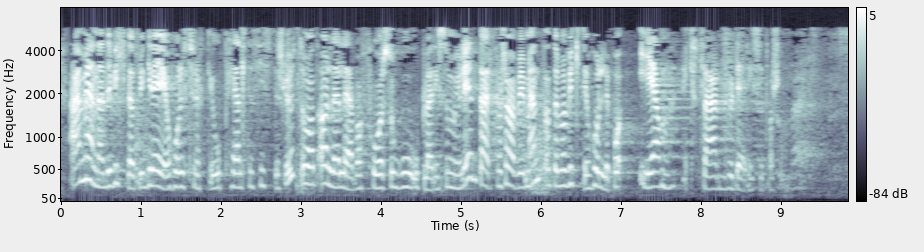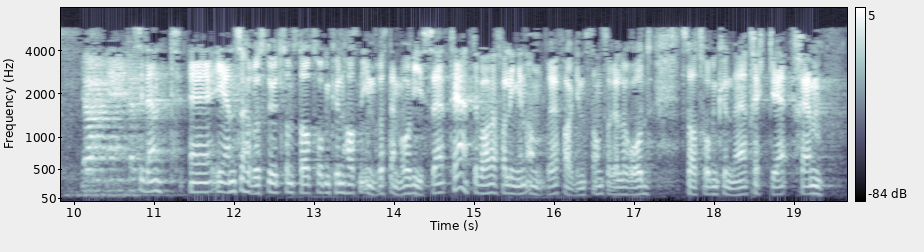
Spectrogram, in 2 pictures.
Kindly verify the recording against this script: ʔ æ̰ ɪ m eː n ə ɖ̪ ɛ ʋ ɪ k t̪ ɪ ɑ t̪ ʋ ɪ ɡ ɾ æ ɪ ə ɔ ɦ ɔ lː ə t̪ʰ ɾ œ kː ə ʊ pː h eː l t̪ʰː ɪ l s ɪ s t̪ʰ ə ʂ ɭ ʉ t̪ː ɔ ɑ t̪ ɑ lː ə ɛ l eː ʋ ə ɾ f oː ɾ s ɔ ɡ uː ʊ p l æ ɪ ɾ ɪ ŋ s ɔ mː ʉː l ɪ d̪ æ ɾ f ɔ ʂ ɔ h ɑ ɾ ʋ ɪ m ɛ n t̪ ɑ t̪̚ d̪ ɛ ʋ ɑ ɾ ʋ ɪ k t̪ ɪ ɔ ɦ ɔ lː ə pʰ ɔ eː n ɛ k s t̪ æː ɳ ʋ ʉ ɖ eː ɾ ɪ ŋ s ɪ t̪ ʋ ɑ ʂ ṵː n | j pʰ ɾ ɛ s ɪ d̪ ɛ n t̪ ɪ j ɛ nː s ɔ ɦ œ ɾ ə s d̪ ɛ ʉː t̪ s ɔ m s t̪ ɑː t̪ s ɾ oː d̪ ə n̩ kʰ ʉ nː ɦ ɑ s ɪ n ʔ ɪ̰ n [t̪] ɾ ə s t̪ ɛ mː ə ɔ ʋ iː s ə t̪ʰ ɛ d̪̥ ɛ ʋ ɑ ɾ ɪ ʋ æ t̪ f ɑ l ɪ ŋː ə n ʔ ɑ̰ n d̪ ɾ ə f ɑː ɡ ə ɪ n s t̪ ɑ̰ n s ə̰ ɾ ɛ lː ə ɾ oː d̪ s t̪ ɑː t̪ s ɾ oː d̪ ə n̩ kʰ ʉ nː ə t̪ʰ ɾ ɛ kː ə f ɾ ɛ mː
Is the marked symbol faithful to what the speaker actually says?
no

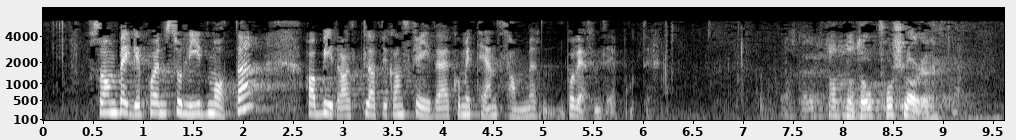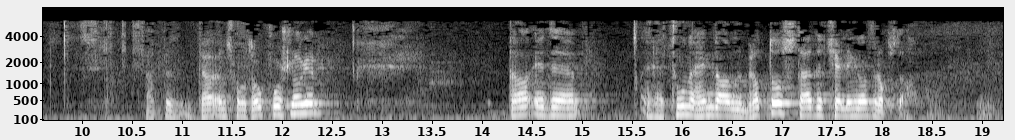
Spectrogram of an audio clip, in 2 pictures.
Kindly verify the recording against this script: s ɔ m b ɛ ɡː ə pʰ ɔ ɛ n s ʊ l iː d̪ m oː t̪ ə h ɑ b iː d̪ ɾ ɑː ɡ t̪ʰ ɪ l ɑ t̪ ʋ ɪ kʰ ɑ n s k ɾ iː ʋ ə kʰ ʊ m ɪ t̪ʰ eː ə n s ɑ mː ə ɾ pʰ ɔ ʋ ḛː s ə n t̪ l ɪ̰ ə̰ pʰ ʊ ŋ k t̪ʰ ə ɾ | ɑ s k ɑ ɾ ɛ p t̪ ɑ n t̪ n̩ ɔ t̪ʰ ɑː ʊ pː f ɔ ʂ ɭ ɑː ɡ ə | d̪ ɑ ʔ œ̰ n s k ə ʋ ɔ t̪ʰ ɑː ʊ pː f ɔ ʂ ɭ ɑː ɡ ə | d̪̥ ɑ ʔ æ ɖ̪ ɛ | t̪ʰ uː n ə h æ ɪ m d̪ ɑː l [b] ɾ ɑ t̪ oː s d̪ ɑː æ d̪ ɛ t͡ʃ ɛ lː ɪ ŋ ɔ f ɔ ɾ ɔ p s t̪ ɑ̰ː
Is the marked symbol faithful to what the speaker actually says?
yes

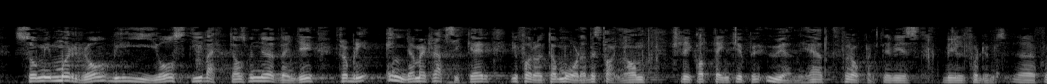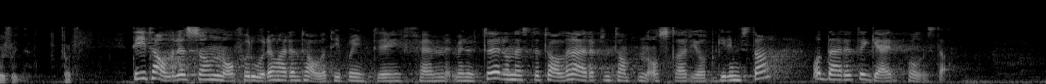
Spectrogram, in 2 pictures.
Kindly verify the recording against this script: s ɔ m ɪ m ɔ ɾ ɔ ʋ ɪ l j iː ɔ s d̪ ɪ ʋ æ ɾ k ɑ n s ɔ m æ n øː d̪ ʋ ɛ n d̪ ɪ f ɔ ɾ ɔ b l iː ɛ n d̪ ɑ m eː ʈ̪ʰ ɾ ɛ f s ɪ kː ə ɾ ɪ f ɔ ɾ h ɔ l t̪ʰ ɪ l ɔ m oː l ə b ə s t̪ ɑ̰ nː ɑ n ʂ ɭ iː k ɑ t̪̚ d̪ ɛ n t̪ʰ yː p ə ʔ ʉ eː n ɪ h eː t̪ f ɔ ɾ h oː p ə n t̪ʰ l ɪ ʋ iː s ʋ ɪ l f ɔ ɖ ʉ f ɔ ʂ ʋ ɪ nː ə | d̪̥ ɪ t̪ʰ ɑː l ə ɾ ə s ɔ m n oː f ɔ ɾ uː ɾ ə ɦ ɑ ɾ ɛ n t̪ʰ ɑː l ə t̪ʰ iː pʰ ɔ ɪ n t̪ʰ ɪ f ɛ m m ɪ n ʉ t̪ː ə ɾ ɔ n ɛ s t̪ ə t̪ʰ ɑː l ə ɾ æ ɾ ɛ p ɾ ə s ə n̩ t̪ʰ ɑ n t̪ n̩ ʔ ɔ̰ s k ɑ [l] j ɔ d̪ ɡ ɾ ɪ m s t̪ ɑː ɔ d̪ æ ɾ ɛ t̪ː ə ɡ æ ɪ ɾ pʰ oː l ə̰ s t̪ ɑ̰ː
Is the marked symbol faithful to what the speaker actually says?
no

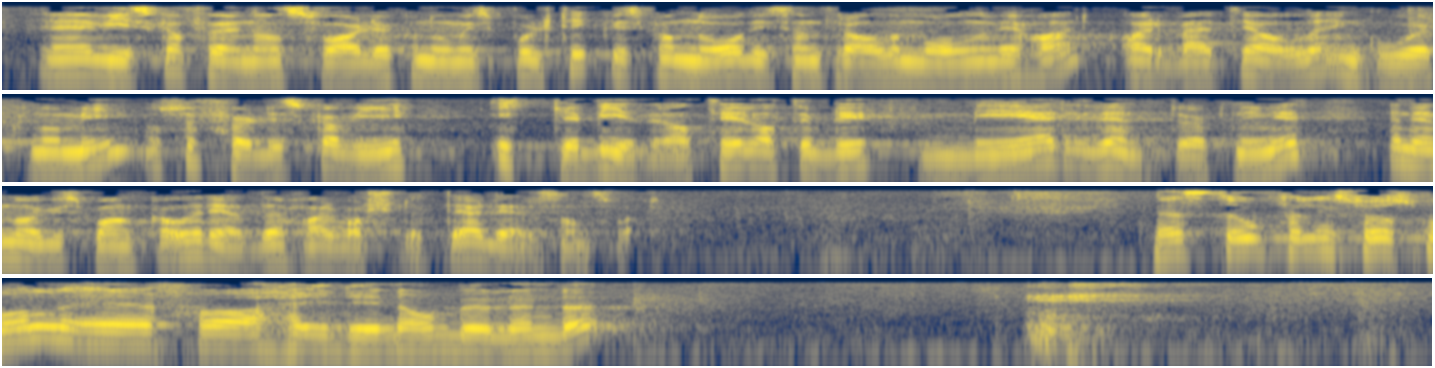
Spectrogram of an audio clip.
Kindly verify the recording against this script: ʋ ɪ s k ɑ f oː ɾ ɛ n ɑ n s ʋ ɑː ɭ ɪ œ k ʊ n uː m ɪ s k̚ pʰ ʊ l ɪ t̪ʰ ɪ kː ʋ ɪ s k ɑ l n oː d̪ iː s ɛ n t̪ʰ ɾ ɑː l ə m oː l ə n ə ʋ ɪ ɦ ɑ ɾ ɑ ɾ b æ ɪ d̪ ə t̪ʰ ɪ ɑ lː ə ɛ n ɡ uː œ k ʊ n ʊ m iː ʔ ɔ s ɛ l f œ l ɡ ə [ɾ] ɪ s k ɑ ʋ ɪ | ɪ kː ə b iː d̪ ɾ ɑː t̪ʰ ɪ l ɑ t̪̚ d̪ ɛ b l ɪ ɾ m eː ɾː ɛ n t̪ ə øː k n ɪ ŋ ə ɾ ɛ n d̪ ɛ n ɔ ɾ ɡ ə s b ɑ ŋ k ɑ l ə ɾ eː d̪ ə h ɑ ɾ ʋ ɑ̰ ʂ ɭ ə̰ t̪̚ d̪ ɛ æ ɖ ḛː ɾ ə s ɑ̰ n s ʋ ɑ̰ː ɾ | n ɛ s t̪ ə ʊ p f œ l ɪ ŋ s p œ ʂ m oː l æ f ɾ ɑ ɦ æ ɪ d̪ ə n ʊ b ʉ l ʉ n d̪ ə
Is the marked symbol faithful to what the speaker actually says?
no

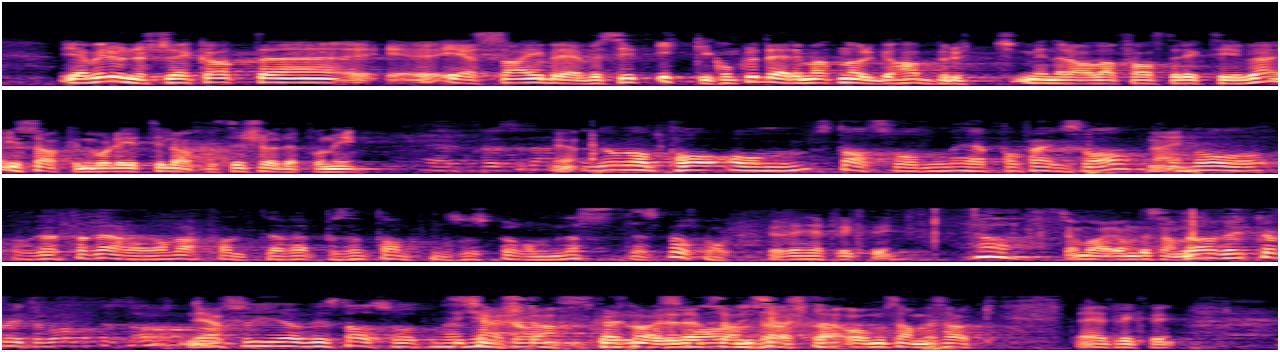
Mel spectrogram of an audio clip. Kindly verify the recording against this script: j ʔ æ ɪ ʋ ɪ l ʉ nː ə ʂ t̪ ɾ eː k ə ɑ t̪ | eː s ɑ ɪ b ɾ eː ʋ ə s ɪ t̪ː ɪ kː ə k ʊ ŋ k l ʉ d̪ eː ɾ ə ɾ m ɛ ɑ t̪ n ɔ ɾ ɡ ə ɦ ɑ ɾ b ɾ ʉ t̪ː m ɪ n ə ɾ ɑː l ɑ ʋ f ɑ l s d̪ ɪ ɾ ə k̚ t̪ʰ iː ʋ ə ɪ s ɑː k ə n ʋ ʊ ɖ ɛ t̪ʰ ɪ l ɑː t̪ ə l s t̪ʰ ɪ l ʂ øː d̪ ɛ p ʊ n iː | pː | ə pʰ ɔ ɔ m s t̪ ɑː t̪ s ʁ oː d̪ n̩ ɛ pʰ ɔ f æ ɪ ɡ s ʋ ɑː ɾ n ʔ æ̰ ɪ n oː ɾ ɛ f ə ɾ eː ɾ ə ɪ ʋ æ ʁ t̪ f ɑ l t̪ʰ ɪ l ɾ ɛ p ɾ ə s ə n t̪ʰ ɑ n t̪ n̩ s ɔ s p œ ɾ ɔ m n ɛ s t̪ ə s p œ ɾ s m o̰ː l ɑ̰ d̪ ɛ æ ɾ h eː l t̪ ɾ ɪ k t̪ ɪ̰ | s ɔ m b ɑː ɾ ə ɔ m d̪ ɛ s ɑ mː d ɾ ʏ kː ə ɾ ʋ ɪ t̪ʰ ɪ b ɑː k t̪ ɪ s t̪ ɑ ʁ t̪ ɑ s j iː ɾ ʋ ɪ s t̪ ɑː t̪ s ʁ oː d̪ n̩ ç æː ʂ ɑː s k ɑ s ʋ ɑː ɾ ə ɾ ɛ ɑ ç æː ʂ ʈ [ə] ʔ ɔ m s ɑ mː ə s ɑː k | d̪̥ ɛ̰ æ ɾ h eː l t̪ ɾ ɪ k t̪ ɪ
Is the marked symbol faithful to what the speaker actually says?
no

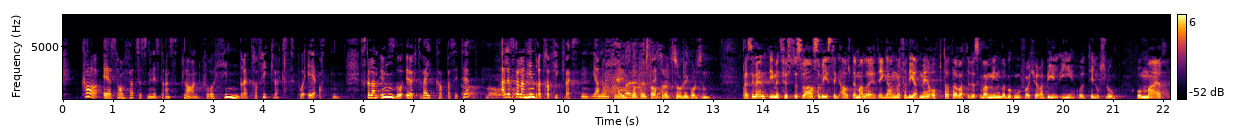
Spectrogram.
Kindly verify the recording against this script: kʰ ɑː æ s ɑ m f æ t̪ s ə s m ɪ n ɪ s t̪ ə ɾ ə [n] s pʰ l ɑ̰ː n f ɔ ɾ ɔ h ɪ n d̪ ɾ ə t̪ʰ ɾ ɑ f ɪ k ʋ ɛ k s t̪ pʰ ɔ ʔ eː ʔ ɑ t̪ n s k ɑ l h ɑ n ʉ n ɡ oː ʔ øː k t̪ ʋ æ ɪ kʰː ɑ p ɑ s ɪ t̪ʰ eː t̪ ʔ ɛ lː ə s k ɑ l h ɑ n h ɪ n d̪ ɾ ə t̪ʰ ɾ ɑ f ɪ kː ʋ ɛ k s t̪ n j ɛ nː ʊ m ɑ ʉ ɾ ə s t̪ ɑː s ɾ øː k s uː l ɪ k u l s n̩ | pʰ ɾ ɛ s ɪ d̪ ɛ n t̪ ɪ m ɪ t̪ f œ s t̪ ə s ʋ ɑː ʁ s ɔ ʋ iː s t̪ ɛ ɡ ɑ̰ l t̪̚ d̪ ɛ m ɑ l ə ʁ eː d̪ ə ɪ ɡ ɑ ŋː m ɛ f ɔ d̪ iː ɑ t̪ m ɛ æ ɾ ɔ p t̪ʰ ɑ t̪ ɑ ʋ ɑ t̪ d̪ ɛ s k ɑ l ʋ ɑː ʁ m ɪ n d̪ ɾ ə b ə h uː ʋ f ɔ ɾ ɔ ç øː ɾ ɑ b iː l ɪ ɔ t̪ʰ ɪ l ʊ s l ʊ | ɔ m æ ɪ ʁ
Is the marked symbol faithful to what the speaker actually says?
yes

